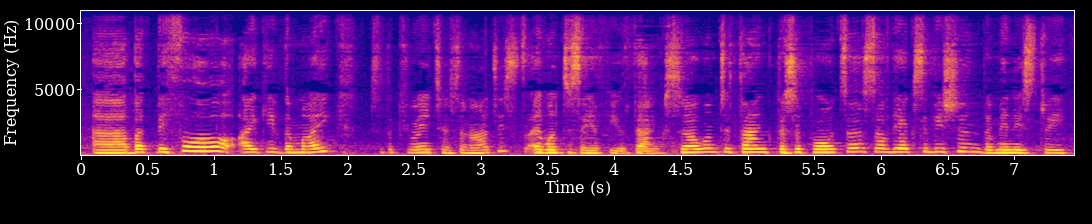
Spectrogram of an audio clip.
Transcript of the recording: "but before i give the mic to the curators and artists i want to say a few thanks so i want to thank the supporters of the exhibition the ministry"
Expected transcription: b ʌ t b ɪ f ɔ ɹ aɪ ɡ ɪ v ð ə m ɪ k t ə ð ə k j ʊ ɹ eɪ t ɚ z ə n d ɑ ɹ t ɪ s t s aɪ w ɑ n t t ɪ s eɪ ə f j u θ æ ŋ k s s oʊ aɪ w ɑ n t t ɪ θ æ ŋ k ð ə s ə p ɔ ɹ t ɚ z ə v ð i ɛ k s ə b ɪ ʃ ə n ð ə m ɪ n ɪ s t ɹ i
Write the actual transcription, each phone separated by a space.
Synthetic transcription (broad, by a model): b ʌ t b ɪ f ɔ ɹ aɪ ɡ ɪ v ð ə m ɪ k t ə ð ə k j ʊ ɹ eɪ t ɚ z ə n ɑ ɹ t ɪ s t s aɪ w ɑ n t t ɪ s eɪ ə f j u θ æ ŋ k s s oʊ aɪ w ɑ n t t ɪ θ æ ŋ k ð ə s ə p ɔ ɹ t ɚ z ə v ð i ɛ k s ə b ɪ ʃ ə n ð ə m ɪ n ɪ s t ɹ i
